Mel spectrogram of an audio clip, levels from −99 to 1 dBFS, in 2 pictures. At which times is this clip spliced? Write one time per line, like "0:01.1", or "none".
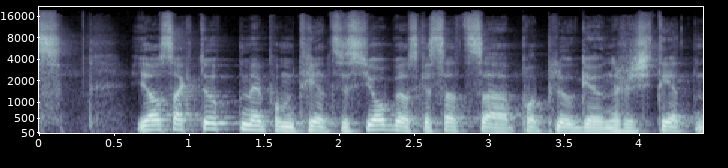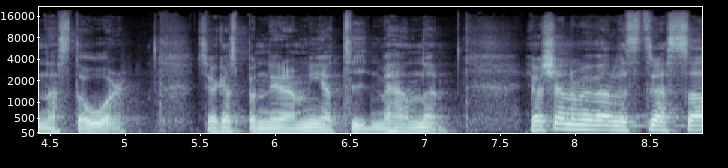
none

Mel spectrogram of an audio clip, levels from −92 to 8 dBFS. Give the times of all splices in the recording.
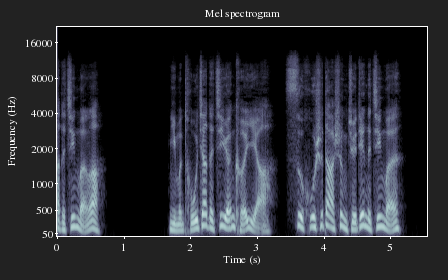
0:03.4

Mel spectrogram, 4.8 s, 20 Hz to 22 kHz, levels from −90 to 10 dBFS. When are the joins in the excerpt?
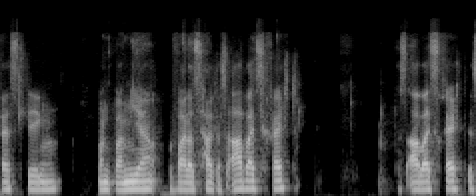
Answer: none

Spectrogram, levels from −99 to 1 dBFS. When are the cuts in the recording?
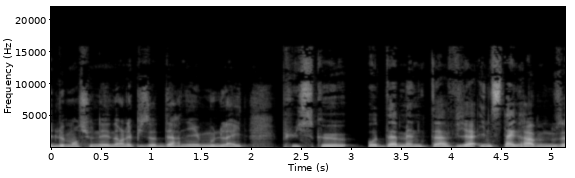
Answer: none

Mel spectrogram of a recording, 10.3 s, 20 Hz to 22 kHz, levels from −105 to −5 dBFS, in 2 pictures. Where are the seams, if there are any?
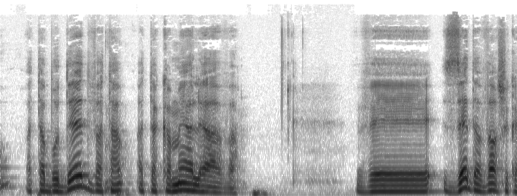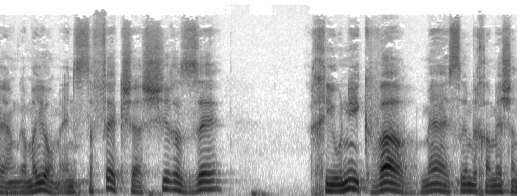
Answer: none

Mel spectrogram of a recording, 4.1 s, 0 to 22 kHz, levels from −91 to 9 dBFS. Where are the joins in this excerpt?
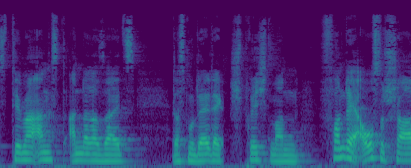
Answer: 0:01.7
0:02.2
0:02.7

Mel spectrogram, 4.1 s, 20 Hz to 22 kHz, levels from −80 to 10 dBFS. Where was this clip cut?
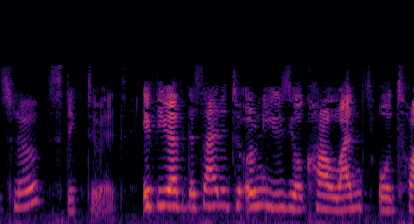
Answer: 0:01.4

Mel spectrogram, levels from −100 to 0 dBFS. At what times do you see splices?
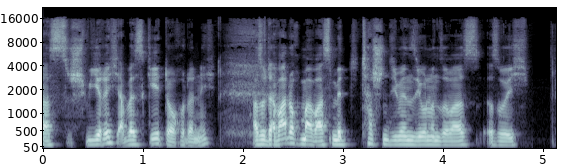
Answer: none

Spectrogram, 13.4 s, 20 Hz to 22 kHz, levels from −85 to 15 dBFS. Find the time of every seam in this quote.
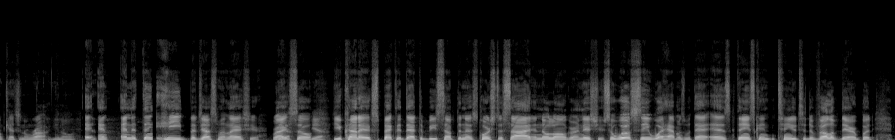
0:01.2
0:02.3
0:02.9
0:04.0
0:07.2
0:08.0
0:11.0

